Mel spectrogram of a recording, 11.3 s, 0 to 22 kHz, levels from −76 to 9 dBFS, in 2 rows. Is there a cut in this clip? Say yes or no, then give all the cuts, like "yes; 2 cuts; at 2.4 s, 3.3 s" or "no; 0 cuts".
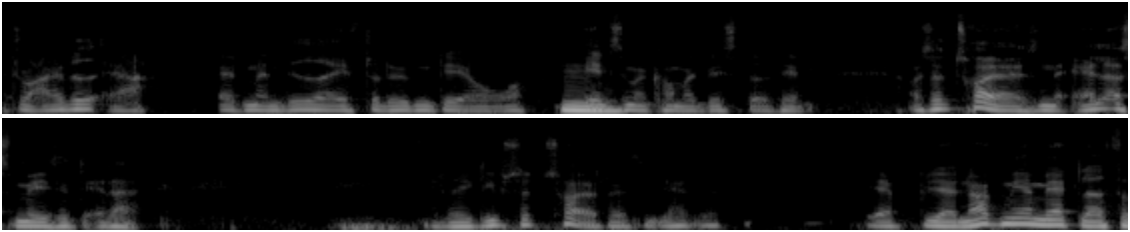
no; 0 cuts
